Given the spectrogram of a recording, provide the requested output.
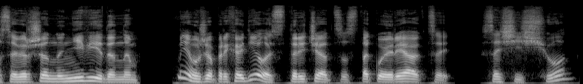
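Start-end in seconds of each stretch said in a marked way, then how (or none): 4.8-5.8 barely squeezed out, softer; forced out. Acted. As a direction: strain to get the word out. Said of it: "с трудом выдавила она".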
